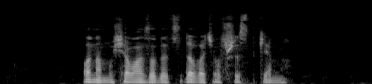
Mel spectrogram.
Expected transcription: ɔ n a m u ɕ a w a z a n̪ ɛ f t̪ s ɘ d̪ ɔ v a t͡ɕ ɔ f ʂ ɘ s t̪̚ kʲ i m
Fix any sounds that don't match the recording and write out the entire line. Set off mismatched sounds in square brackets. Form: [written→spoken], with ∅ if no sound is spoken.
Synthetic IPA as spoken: ɔ n a m u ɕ a w a z a [n̪→d̪] ɛ [f→∅] t̪ s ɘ d̪ ɔ v a t͡ɕ ɔ f ʂ ɘ s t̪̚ kʲ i m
